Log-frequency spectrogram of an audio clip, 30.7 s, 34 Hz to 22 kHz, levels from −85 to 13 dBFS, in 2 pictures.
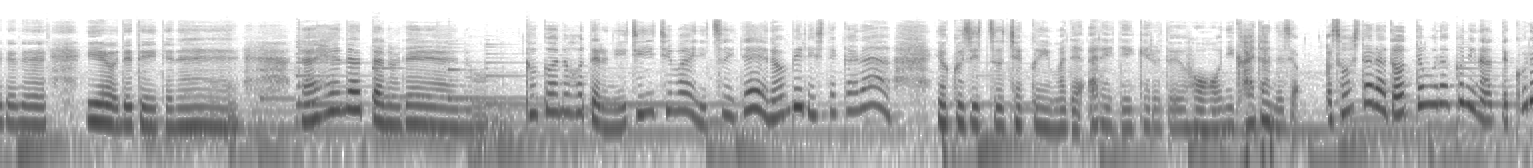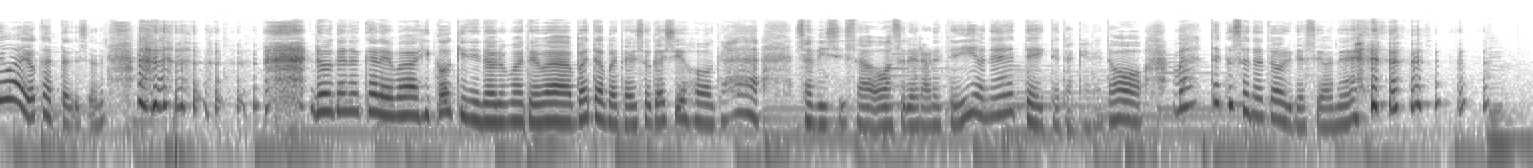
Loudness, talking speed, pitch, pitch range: -24 LUFS, 290 characters per minute, 205 Hz, 175-295 Hz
